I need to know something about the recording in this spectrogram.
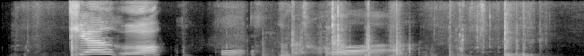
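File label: "tian1e2", Mandarin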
